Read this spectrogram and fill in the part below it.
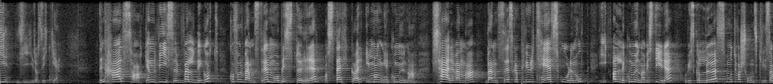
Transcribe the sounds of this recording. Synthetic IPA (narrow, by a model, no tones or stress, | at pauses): ɪjiːɾɔsɪkːə | d̪̥ɛnhæːɾsɑːkənʋiːsəʋɛld̪ɪɡɔt̪ː | kʰʊfɔɾʋɛnst̪ɾəmɔbliːst̪œrəɔst̪æɾkɑɾɪmɑŋːəkʰʊmʉːnɑ | çæːɾəʋɛnːəʋɛnst̪ɾəskɑpʰɾɪʊɾɪt̪ʰeːɾskuːɽənʊpː | ɪɑlːəkʰʊmʉːnəʋɪst̪yːɾəɔʋɪskɑløːsmʊt̪ɪʋɑʂuːnskʰɾiːsɑ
